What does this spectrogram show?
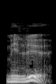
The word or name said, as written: milieu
